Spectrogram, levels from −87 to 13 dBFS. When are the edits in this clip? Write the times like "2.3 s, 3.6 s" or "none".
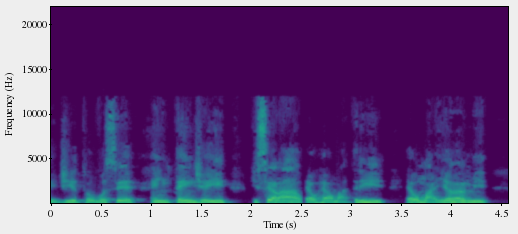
1.0 s, 2.5 s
